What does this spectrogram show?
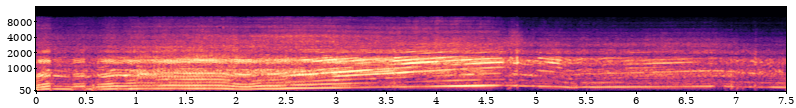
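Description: Lotus Elise's Toyota-built 1.8-litre four-cylinder accelerating hard as the car drives past and away, the revs climbing, dropping at an upshift about two seconds in, climbing again, then dropping at a second upshift about five seconds in. After the second shift the engine note holds steadier and fades as the car recedes.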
